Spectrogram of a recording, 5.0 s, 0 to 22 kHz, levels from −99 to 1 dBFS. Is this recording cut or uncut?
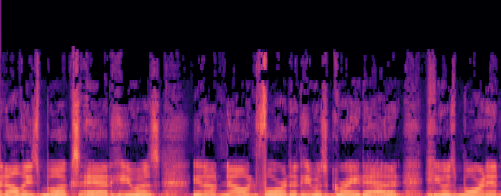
uncut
